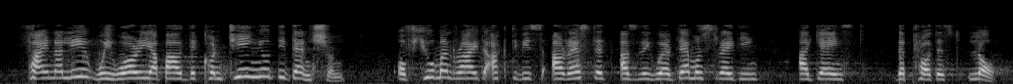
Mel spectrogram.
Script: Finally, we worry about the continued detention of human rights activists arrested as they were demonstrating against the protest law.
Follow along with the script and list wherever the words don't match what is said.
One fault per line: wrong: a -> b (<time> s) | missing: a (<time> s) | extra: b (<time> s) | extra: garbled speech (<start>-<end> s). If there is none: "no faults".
no faults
